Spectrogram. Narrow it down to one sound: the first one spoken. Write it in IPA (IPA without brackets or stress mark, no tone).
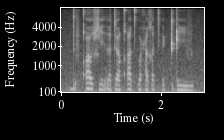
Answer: d̪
